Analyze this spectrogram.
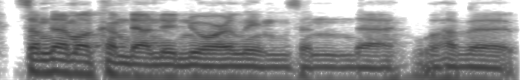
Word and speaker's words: New Orleans: how do you how do you say it new orleans yeah you got it no idea some people some people will say new orleans uh okay anybody who says nolan's is is lying to you about his pronunciation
